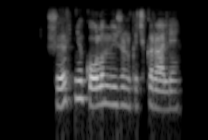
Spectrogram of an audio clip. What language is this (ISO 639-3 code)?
chm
